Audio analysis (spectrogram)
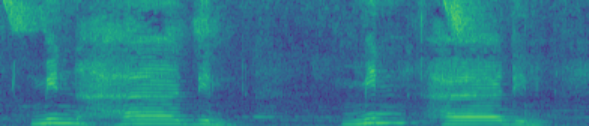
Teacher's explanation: nun dibaca secara jelas atau tidak dengung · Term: idhar halqi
